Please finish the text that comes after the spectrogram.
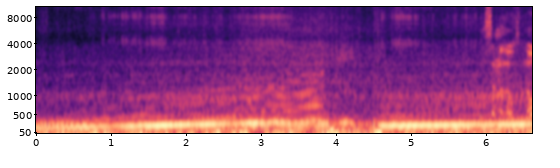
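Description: A 1998 BMW M3 E36 with a dynamic intake and aftermarket exhaust pulls steadily from inside the cabin, its engine note climbing through the gears with a short break at a shift before rising again, loud and continuous.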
